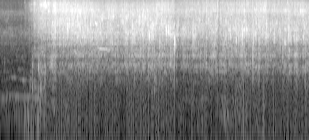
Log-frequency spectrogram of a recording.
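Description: Vegetable stalks hit leftover fish-frying oil after a brief quiet moment, then sizzle loudly and steadily close by, with occasional stirring scrapes in a village-style Bengali kitchen.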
